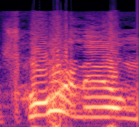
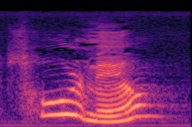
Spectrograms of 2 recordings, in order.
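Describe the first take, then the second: First: High, loud holler after someone; imitated stranger's hail; calling out. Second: High questioning rise, not shouted; acted-out doubtful double take; puzzled echo. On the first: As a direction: shout to catch someone's attention from behind. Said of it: "막 부르는 거예요". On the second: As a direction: repeat it to yourself, baffled. Puzzled reaction to being hailed.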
